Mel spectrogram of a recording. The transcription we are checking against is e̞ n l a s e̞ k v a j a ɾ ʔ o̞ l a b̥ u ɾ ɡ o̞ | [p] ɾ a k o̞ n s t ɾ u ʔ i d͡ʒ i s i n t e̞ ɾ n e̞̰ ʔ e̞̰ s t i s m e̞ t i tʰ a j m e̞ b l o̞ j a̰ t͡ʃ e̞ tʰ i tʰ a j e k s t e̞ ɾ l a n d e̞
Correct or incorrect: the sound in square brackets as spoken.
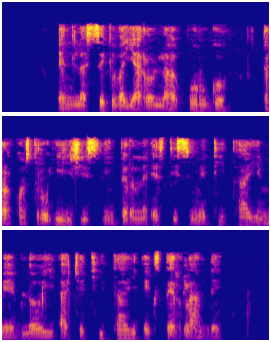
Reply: incorrect: t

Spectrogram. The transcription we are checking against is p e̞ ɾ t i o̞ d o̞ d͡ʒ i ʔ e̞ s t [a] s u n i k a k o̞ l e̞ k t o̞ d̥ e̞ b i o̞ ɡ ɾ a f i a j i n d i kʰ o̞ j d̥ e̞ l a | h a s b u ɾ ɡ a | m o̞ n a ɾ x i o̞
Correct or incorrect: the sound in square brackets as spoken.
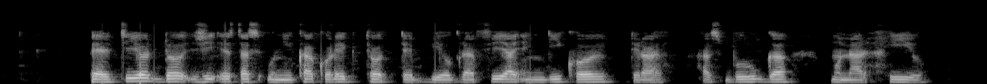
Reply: correct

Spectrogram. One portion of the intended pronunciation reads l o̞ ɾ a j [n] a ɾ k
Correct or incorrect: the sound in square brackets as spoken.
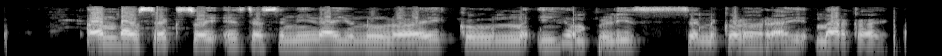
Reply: incorrect: m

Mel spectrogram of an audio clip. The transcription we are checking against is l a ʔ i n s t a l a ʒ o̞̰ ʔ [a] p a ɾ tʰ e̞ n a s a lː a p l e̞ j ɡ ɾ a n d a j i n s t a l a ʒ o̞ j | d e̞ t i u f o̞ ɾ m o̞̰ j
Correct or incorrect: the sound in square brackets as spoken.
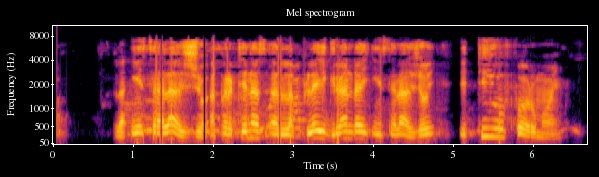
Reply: correct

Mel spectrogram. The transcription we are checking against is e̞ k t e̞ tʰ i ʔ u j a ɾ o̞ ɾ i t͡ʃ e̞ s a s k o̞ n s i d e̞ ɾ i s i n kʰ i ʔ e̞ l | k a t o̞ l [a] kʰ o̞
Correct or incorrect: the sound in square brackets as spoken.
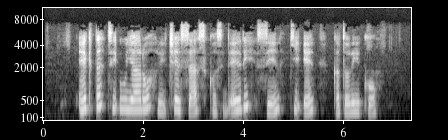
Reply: incorrect: i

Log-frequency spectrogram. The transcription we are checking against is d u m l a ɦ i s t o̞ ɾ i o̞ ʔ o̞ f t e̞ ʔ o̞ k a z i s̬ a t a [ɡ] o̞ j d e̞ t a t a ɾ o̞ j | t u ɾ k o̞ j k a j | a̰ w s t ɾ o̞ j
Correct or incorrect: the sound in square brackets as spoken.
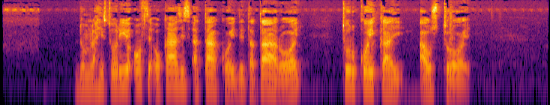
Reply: incorrect: k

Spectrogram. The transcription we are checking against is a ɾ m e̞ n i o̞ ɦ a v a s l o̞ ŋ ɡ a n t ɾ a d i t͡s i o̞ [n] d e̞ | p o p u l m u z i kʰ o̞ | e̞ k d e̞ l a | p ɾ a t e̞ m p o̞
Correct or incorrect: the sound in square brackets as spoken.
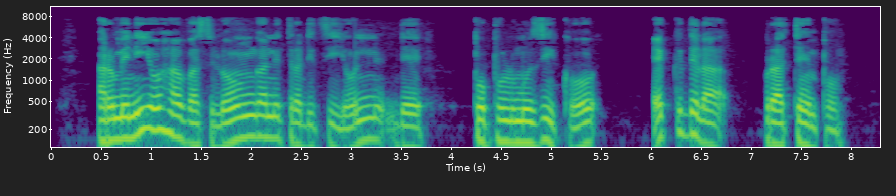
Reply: correct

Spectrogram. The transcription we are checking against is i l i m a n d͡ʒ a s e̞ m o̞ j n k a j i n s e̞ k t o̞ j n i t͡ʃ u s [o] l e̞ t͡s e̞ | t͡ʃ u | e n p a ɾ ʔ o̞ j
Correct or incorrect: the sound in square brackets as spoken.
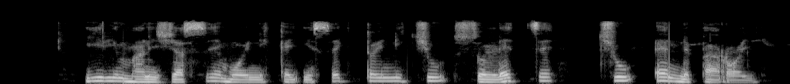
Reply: correct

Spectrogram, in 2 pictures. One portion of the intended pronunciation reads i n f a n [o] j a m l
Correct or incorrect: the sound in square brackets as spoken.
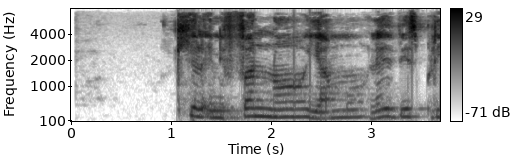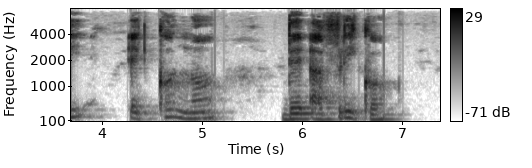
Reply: correct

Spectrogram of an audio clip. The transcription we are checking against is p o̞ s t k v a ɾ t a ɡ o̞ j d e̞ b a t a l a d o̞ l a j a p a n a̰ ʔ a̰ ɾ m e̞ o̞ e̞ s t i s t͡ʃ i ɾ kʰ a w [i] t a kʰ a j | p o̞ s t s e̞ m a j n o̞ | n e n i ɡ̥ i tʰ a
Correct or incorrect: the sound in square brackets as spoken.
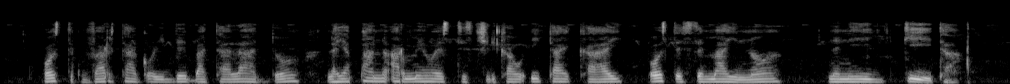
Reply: correct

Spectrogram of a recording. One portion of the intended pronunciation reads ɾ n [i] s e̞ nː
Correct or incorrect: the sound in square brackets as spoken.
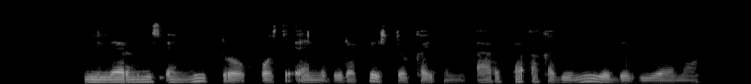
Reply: correct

